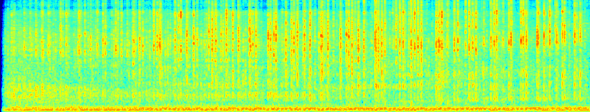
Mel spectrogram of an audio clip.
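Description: Hot rod's exposed engine running loud with a rapid, choppy exhaust note and a deep steady rumble as the car drives slowly by.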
